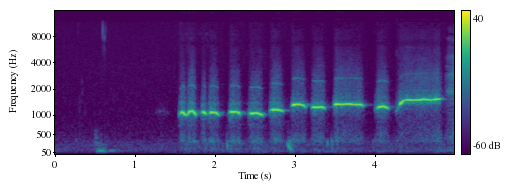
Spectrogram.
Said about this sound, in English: So you let out a little whistle, you do a little …, you speed things up a little bit, and then you give a little kegel at the end for Uncle Sam.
